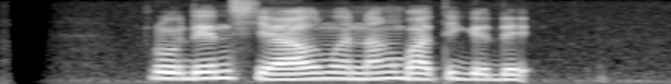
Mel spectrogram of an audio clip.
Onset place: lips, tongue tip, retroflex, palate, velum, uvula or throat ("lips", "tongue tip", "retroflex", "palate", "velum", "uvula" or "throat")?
lips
